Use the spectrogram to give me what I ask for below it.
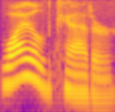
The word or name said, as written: wildcatter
